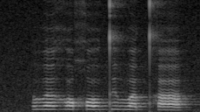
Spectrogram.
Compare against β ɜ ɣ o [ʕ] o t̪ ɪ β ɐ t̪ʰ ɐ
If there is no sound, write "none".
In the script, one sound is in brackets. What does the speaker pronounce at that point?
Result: χ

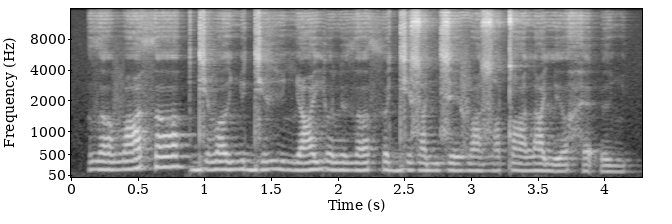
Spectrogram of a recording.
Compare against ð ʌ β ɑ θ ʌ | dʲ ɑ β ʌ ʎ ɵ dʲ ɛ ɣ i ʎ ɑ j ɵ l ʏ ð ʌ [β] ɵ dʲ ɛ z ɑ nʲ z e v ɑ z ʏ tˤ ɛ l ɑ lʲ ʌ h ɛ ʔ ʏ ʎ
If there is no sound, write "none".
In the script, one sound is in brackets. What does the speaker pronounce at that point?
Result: θ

